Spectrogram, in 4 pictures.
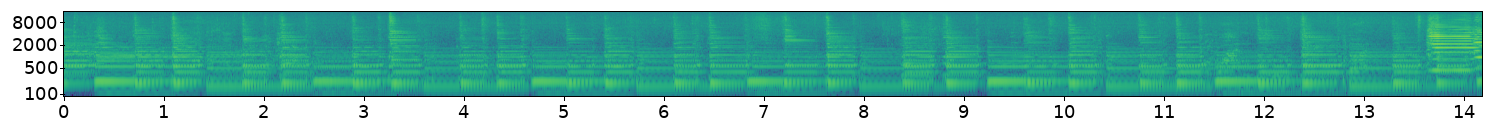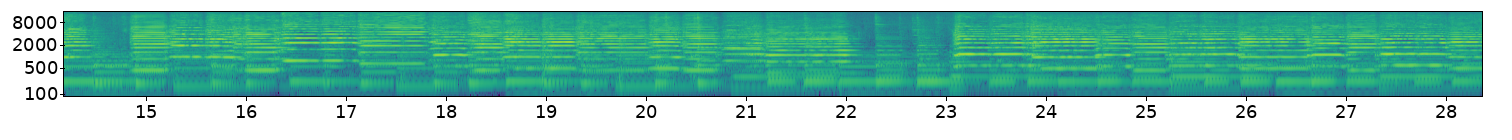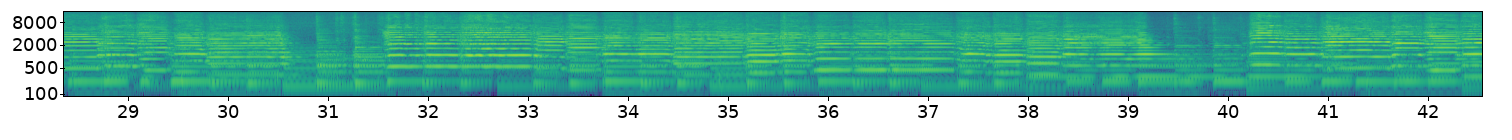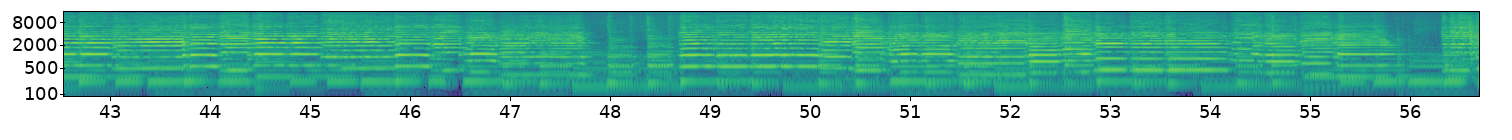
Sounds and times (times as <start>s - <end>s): Violin, fiddle: 0.0s - 4.0s, 8.6s - 56.6s
Acoustic guitar: 0.0s - 56.6s.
